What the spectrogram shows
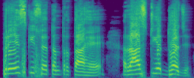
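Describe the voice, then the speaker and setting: A male teacher with a fairly high, smooth and resonant voice delivers a classroom lecture. He keeps asking rhetorical questions and slowly repeats the key terms. The sound is dry, with no room echo. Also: animated, darkish tone.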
